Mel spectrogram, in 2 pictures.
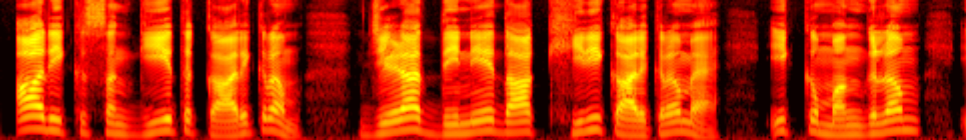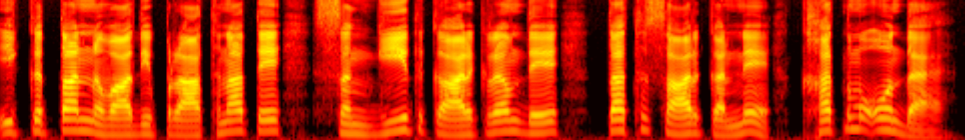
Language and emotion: Dogri, neutral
